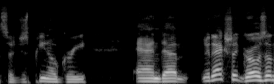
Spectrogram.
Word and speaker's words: Pinot Gris: But when it's domestic, it's just GRIS, and then the S is silent, so just Pinot Gris.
